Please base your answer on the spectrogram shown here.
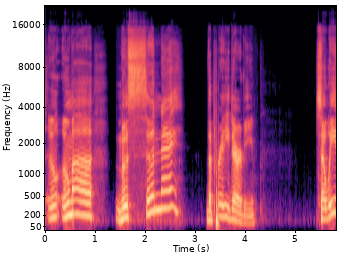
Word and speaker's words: Umamusume: It's like, I can never pronounce it. It's Umamusume, the Pretty Derby.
